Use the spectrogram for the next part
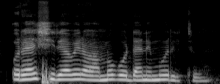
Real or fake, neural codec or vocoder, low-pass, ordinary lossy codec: fake; vocoder, 44.1 kHz, 128 mel bands, Pupu-Vocoder; none; none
